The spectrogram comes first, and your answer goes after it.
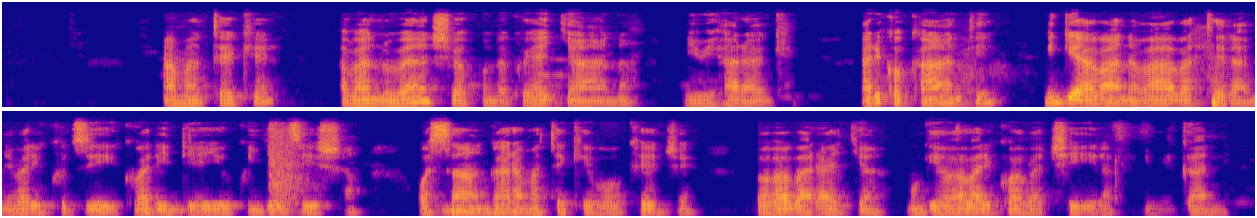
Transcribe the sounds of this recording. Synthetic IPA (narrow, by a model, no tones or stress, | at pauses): amatʰe̞kʰe̞ | aβaːn̥huβe̞ːnʃiβakuːndakujaɟaːna | niβiɦaɾaɡe | aɾiko̞kʰaːndi | niɡiaβaːnaβaβatʰe̞ɾamɲe̞βaɾikʰuzikʰoβaɾiːndije̞juːkiːɲɟeziʃa | wasaːŋɡahaɾaːmate̞kʰe̞βoːkʰe̞d͡ʒe̞ | βaβaβaɾaɟamuɡihewaββaɾikʰo̞βaβat͡ʃiːɾaimiɡani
